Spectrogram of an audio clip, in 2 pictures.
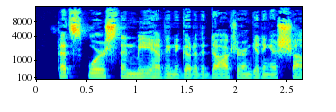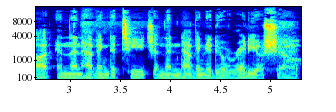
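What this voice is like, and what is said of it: Slightly scratchy, strained voice. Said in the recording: “my voice is a little scratchy today, is I'm too much talking for me”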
